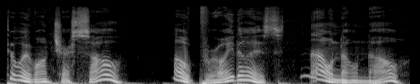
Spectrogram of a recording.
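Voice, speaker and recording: A man's voice: mid-range voice, wildly swooping pitch, slow, a little mellow, slightly rough, dry recording, clean studio sound, heavily acted. Man voicing a flirty, swooping, sardonic demon. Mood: seductive, tempting. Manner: teasing, casual and slangy, intimate. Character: flirty, sardonic, ageless male demon playing tempter. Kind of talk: roleplay audio acting addressed to the listener.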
